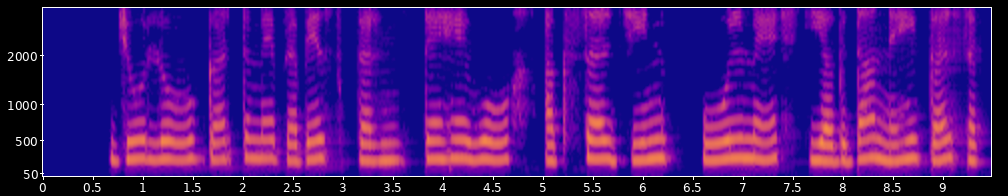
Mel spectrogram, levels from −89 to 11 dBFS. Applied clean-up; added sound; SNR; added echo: neural mask model DeepFilterNet 3.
